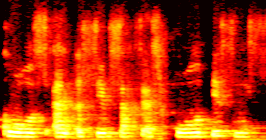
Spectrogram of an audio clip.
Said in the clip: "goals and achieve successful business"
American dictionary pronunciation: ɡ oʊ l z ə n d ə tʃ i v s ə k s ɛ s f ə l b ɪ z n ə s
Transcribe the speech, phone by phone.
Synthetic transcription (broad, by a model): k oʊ l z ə n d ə s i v s ə k s ɛ s f ə l b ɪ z n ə s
